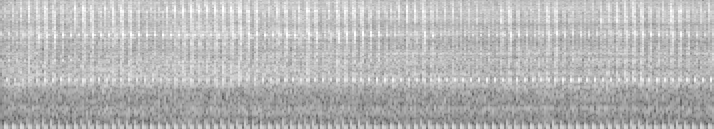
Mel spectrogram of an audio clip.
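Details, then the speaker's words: TVS Ntorq scooter at idle after one-way clutch work, engine refitted: sharp regular tik-tik about three per second persists, so the problem is not only the one-way clutch; connecting rod knock, connecting rod needs work. "तो देखिए अभी भी sound का जो problem जो है व solve नहीं हुआ मतलब आपका कनेक्टिंग का भी काम करना होगा तो यह ओनली वनवे का प्रॉब्लम नहीं है य कनेक्टिंग का भी प्रॉब्लम है"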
